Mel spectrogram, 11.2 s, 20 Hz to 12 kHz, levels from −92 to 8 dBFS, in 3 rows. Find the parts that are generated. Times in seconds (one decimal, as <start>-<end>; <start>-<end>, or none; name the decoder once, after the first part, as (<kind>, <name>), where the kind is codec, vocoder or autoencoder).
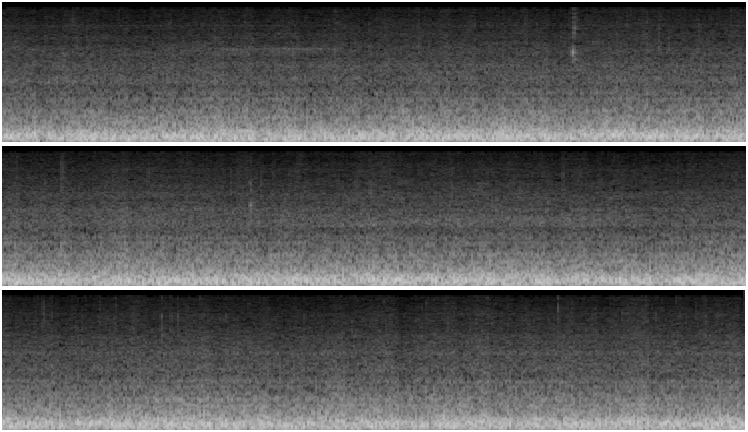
none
